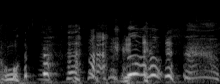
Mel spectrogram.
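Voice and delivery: high, loud drawn-out disbelief; slow, incredulous high voice through laughter; baffled, laughing. Acted. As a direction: crack up while voicing bewildered guards. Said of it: "They're just looking at each other like".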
